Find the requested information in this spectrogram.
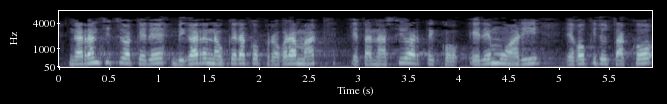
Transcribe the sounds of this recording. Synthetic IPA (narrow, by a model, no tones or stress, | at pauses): ɡarant͡sit͡suake̞ɾe̞biɣ̞are̞nawke̞ɾako̞pɾo̞ɣ̞ɾamake̞t̪anasio̞aɾt̪e̞ko̞e̞ɾe̞muaɾi | e̞ɣ̞o̞kit̪ut̪ako̞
